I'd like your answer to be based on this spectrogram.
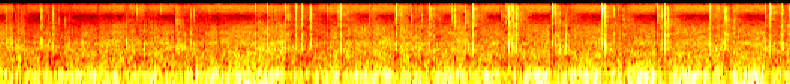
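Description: A small, thin smartphone with a black bezel and glass screen showing its lock screen is held in one hand and tapped quickly with long painted nails. Sharp, dry clicks come in a fast, uneven stream over a low steady hum. They get slightly louder and denser in the second half.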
